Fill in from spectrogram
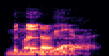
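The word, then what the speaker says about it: Monangai: with Kyle Monagai. I believe I said that right. Right? Am I correct on that? – Monagai. Yeah.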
